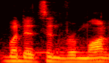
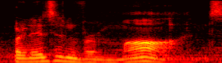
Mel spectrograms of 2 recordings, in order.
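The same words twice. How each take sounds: First: It is said in a plain, matter-of-fact tone. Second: It is said in a disdainful, dismissive tone. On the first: The place is simply far away. "as in Vermont is far" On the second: The place itself is considered bad. "as if there's something wrong with Vermont"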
